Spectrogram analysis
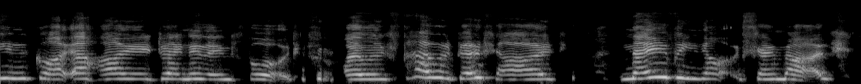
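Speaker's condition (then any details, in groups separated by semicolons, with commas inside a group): Cerebral palsy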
